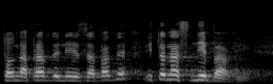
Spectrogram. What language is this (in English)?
Polish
